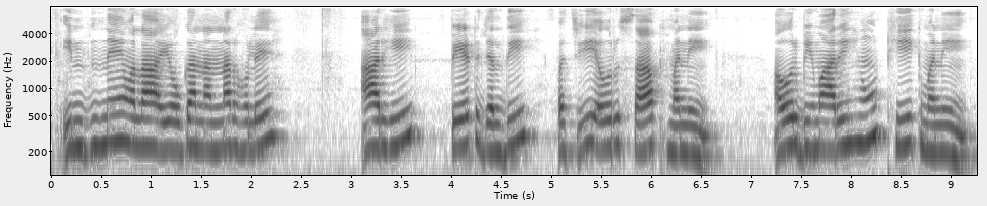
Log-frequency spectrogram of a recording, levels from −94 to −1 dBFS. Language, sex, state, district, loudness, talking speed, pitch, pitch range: Sadri, female, Chhattisgarh, Jashpur, -33 LUFS, 110 wpm, 225 Hz, 210-245 Hz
